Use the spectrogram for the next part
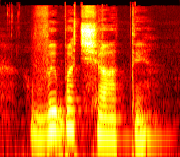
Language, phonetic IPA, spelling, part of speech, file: Ukrainian, [ʋebɐˈt͡ʃate], вибачати, verb, Uk-вибачати.ogg
- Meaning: to excuse, to pardon, to forgive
